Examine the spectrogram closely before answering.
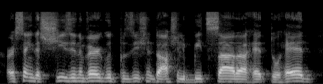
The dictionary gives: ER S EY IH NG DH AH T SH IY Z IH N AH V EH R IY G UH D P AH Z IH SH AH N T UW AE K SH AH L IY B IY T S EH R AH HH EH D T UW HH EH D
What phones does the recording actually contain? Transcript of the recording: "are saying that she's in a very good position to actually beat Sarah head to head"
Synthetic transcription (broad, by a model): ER S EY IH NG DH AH T SH IY Z IH N AH V EH R IY G UH D P AH Z IH SH AH N T UW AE K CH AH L IY B IY T S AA R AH HH EH D T UW HH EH D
